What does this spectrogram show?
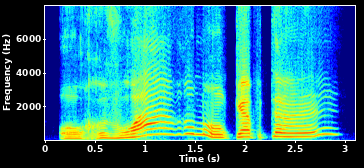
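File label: French male, voice; Pirates Of The Caribbean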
